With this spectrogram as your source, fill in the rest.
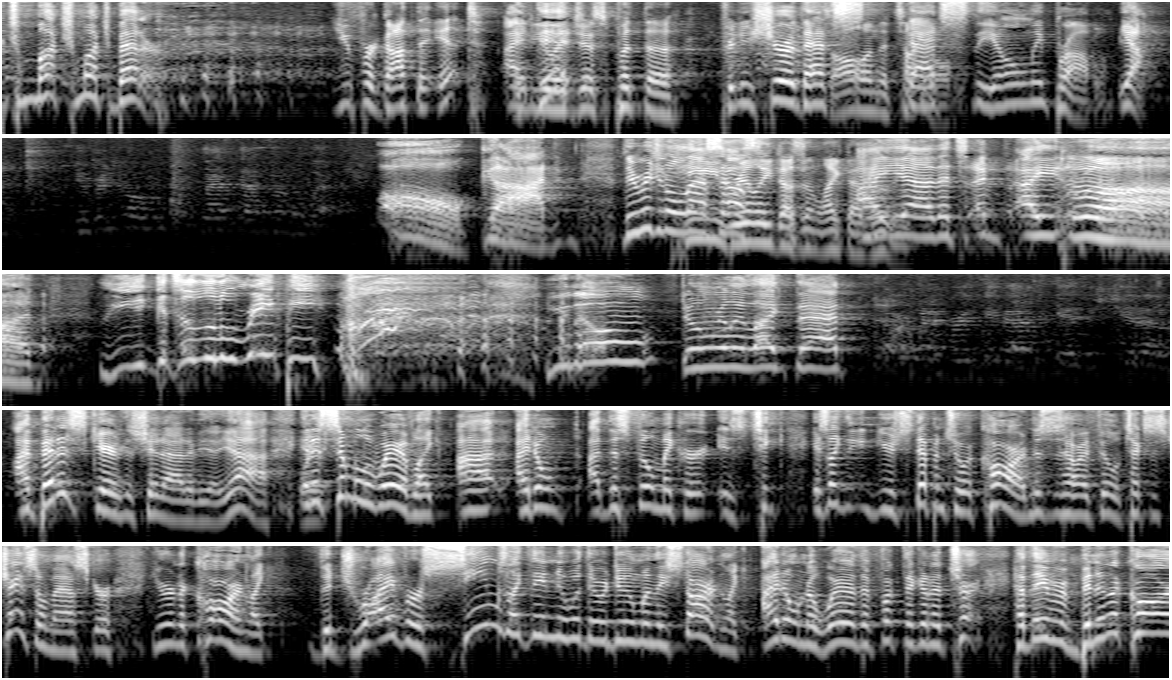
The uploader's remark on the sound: Phantasm LIVE at Fantastic Fest 2019. LIVE onstage at the Highball during Fantastic Fest 2019.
